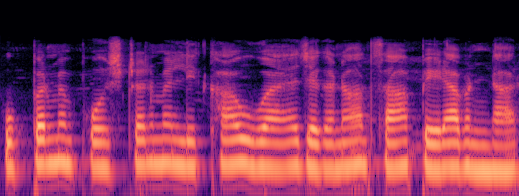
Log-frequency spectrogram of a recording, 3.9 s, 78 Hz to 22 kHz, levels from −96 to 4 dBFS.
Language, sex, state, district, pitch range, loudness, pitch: Hindi, female, Jharkhand, Deoghar, 180-195 Hz, -17 LUFS, 185 Hz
